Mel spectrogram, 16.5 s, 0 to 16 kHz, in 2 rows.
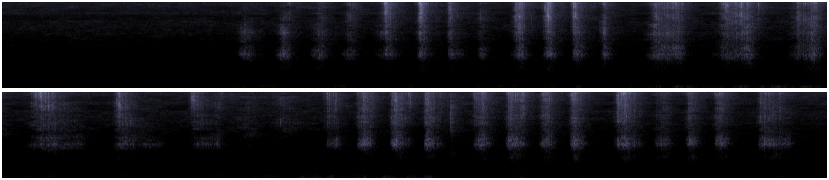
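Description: Merkur 34C double-edge safety razor with a Voskhod blade cutting two days' stubble through lather: short scraping strokes, several a second, starting a couple of seconds in, with a few longer strokes in the middle.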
